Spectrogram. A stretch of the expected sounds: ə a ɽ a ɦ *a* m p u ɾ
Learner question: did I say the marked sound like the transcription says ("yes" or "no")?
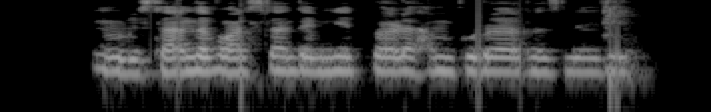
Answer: yes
